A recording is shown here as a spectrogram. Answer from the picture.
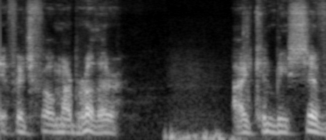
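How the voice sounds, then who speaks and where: The speaker puts on a raspy character voice. The delivery moves at a fairly quick pace. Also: man. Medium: actual play. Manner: emotional, earnest.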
